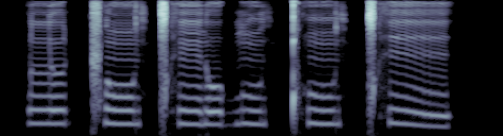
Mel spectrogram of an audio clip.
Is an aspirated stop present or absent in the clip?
present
